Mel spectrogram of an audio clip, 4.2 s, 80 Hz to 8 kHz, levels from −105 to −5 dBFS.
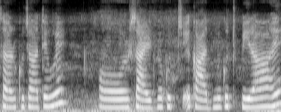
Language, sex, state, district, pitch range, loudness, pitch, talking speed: Hindi, female, Madhya Pradesh, Dhar, 215-235 Hz, -17 LUFS, 225 Hz, 185 wpm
